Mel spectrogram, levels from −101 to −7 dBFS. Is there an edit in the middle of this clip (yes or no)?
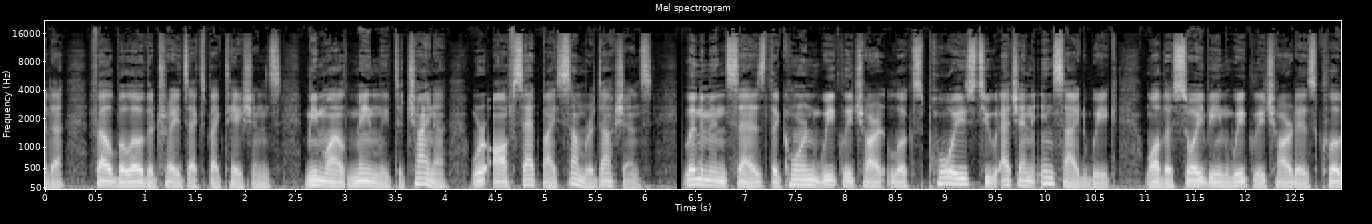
yes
